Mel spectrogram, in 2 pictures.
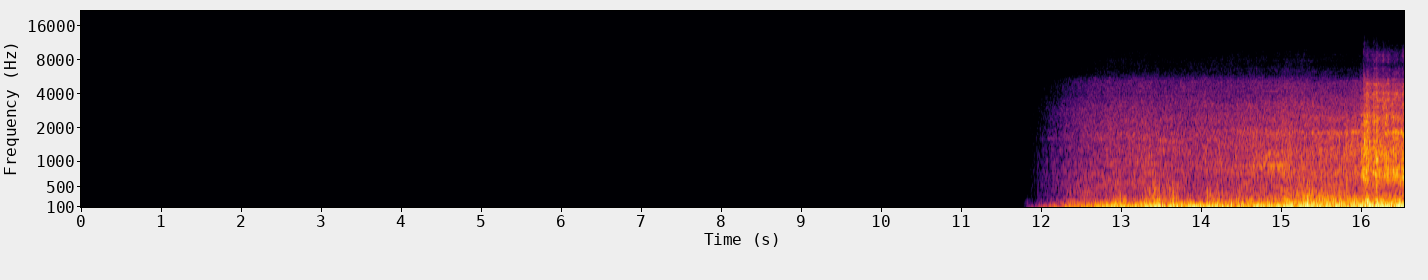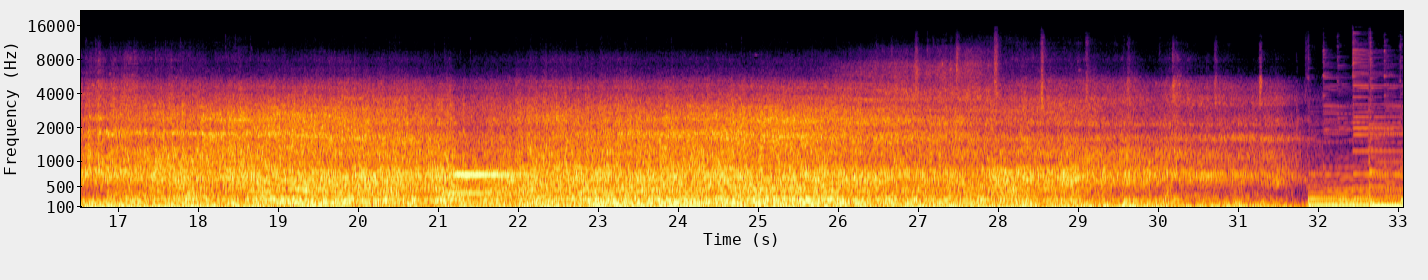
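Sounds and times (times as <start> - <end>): train passing at speed: 12.0 - 33.0
wheels clicking over rail joints: 15.9 - 31.9.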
